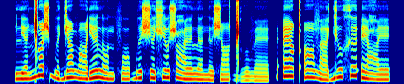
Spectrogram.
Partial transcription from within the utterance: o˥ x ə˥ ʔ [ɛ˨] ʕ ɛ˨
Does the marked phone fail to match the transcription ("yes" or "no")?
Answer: no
